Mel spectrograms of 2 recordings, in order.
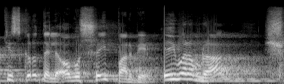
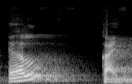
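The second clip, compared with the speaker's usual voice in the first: অ্যালকাইন stretched slow and a little softer; slowly drawn out; 4 semitones lower, 3 dB quieter, much slower than usual. Shown as a demonstration. Teacher modelling the name for students, slow and drawn out. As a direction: spell out অ্যালকাইন slowly by ear. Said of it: "এটা উচ্চারণ হবে কি?".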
